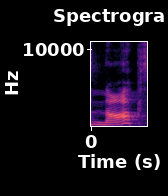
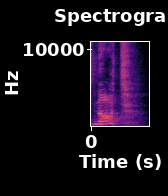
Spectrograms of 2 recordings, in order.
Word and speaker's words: Nacht: How did you pronounce Nacht?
